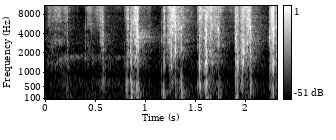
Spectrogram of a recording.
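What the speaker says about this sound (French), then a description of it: "les cartes se mélangent bien" Oracle cards being shuffled by hand in a quiet room, several quick crisp riffling bursts in an uneven rhythm, close and fairly soft.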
